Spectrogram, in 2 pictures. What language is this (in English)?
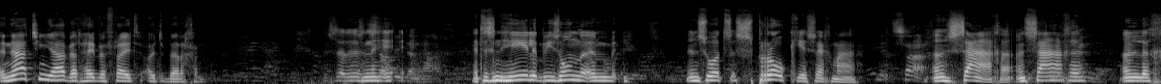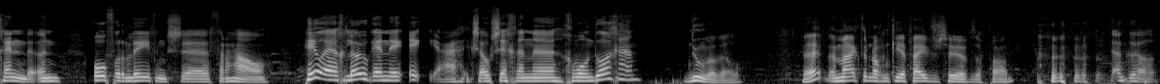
Dutch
